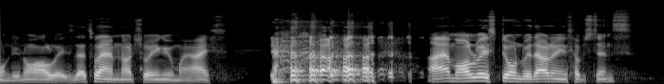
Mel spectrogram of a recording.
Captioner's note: both laugh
